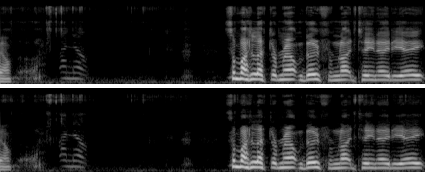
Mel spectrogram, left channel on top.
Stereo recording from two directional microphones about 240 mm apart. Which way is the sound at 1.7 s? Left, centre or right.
Centre.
